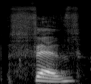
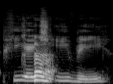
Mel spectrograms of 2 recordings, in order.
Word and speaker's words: PHEV: So that's not pronounced FEV. That is just PHEV.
